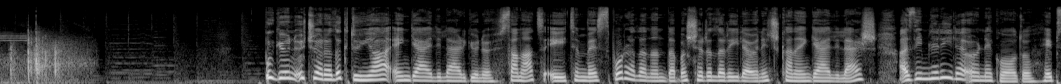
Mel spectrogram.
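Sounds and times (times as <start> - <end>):
howitzer artillery blasts from army batteries firing at targets: 0.0 - 1.0
speech: 2.7 - 10.6.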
